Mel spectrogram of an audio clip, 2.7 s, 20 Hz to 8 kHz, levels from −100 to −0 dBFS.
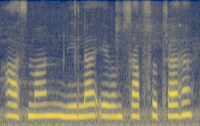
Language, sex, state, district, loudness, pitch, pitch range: Hindi, female, Jharkhand, Deoghar, -13 LUFS, 265 Hz, 255-270 Hz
